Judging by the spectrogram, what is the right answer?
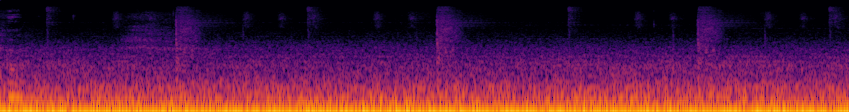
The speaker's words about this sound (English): Especially when I'm driving long distances, which I am currently.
